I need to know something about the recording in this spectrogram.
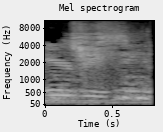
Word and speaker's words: Airdrie: Airdrie. Air, like the air.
